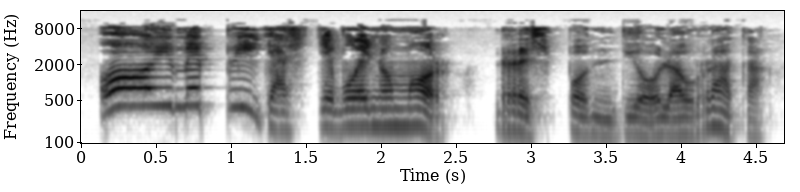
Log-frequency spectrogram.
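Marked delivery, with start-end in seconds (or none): 0.1-2.5 lightly voiced bird, higher and louder; a hint of a cocky bird; magpie character. A narrator's reading. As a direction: answer breezily in a raised voice. Magpie answers Simón.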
